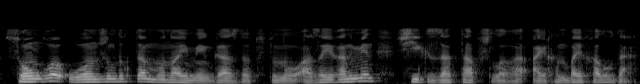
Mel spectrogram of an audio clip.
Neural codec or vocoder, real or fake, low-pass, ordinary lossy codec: none; real; 5.4 kHz; none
